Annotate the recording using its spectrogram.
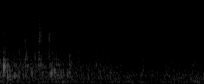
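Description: Near silence: room tone, with a few faint short clicks in the first half second.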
